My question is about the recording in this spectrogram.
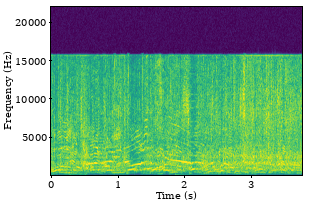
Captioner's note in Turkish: bağrışmalar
